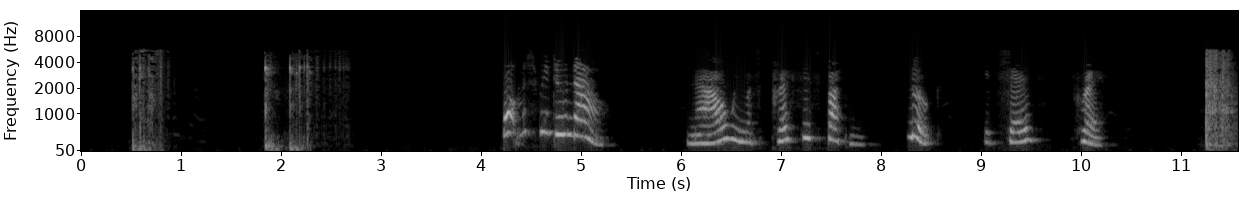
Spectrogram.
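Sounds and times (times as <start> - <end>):
coins dropping into a ticket machine slot at a railway station: 0.5 - 1.0, 1.8 - 2.7, 11.2 - 11.5
speech: 4.4 - 5.3, 6.1 - 10.3.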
